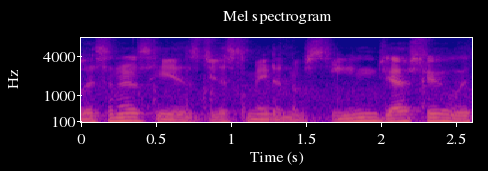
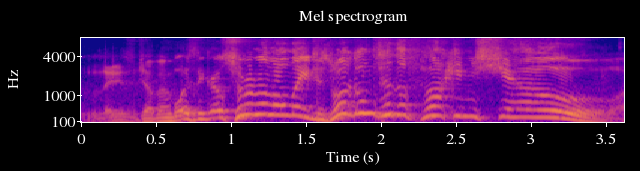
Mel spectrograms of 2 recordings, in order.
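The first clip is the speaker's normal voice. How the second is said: booming ringmaster welcome, higher and louder; grand entrance announcement; 9 dB louder than usual. Acted. Podcast host opening the show.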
